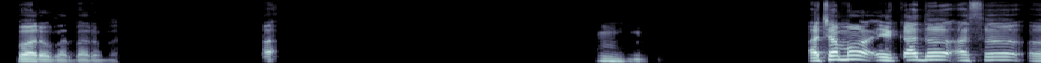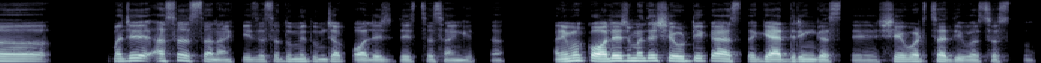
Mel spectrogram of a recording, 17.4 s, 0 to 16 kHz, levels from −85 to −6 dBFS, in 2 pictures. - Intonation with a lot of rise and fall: Yes, wide, 6.7 semitones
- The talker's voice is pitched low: Yes, low, 120 Hz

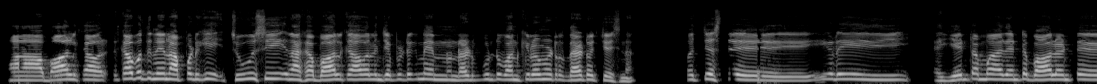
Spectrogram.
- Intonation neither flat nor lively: No, narrow, 1.8 semitones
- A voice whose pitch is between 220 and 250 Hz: Yes, high, 225 Hz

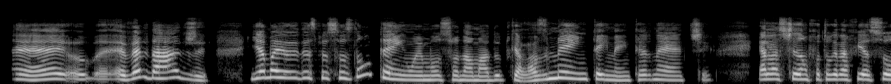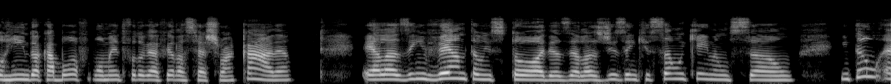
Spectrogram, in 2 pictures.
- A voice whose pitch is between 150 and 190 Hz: No, high, 220 Hz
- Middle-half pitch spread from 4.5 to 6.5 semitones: No, average, 3.6 semitones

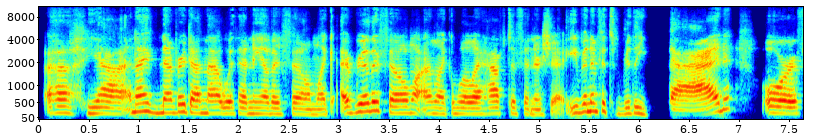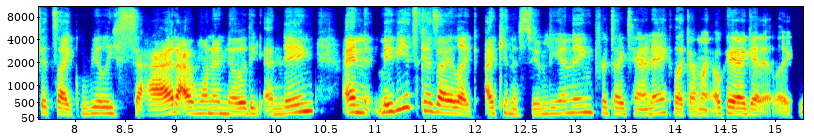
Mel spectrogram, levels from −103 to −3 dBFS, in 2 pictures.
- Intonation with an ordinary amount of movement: Yes, average, 3.0 semitones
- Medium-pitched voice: Yes, medium, 175 Hz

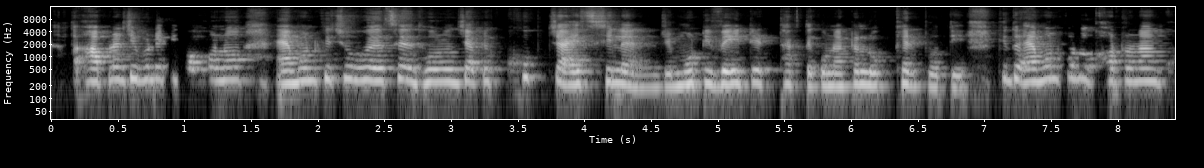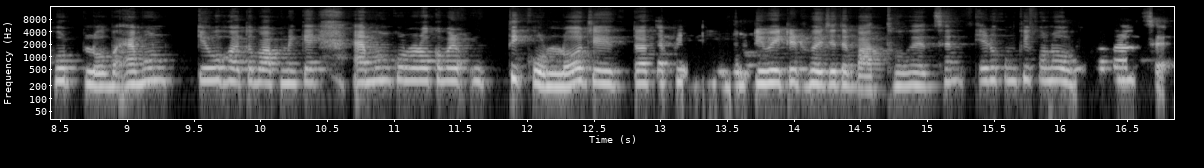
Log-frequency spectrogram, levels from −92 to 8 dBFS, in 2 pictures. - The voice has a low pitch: No, high, 245 Hz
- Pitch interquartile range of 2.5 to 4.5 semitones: Yes, average, 3.3 semitones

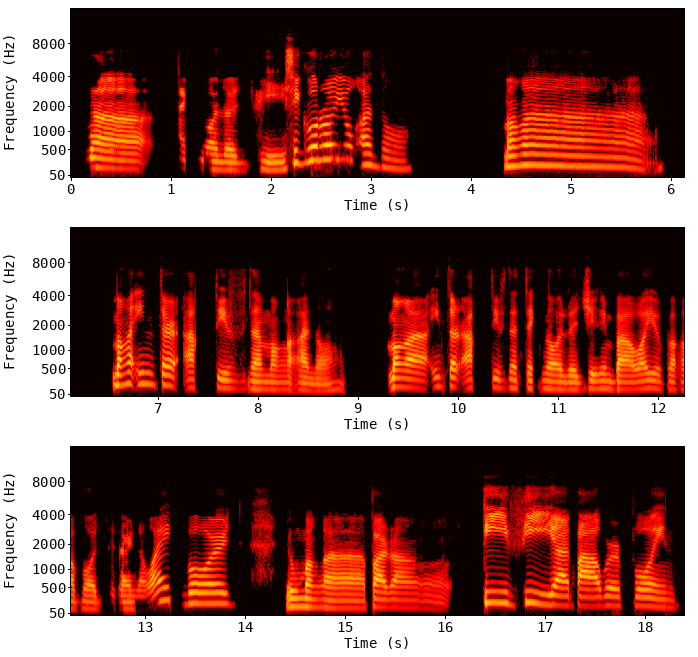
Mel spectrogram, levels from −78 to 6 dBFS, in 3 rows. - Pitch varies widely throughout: Yes, wide, 6.2 semitones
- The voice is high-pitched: No, medium, 145 Hz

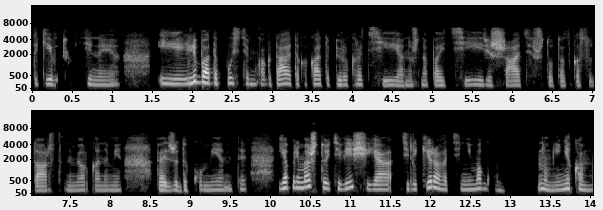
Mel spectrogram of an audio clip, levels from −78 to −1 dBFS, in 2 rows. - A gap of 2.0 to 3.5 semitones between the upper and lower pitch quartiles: No, average, 3.9 semitones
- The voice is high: No, medium, 170 Hz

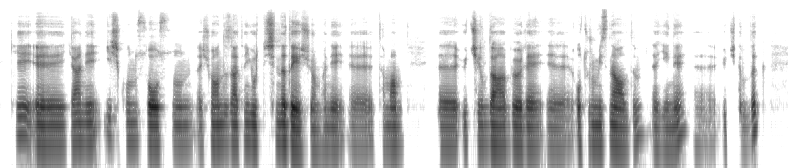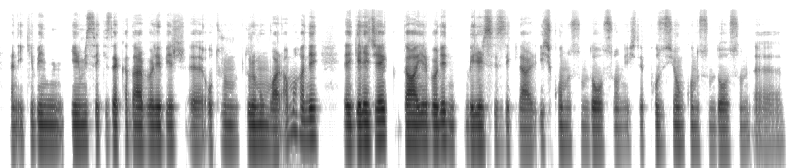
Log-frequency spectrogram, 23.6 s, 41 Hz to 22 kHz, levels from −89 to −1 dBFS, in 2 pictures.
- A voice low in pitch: Yes, low, 100 Hz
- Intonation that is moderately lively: No, narrow, 1.8 semitones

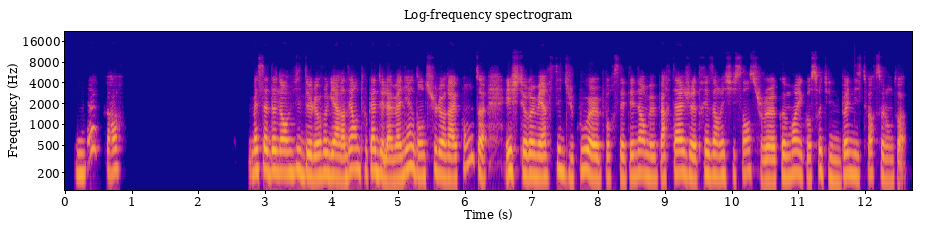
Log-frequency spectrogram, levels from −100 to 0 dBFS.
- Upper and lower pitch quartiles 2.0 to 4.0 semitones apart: Yes, average, 2.8 semitones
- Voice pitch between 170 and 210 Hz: Yes, high, 190 Hz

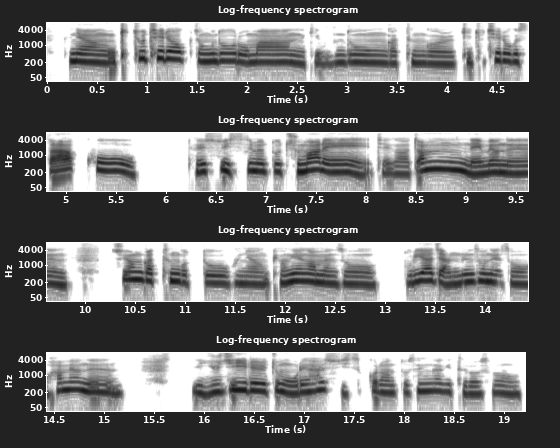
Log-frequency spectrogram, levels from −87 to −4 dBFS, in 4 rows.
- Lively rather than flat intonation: No, average, 3.9 semitones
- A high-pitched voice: Yes, high, 210 Hz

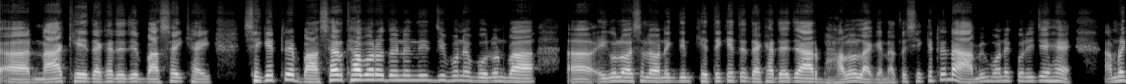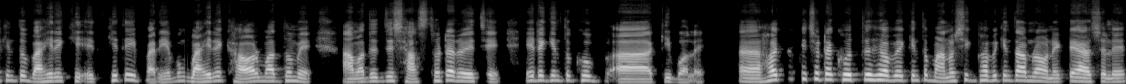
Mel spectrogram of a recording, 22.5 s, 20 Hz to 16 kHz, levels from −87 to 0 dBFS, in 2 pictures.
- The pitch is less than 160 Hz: No, medium, 170 Hz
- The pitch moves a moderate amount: Yes, average, 5.0 semitones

